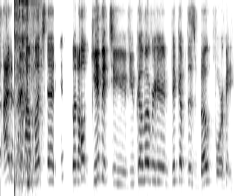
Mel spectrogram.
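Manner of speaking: high-pitched haggling appeal; pleading offer. Acted. Player bribing Mitch to lift the boat, high pleading offer. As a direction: pitch the voice up to win someone over.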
